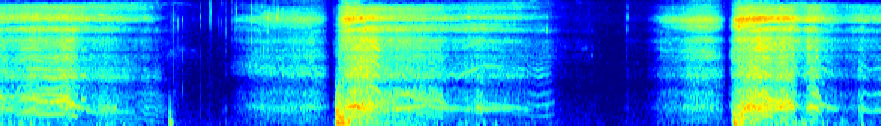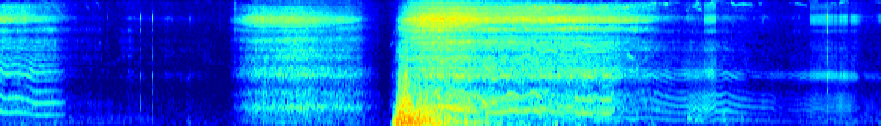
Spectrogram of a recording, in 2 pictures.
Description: This is a close up recording of my chest wheeze, which eventually dissolves into an uncontrollable wet and wheezy coughing fit.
